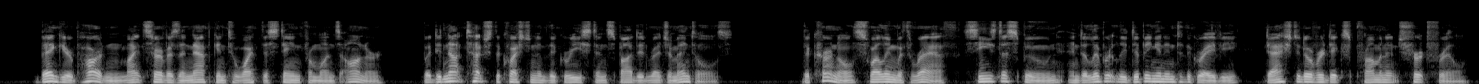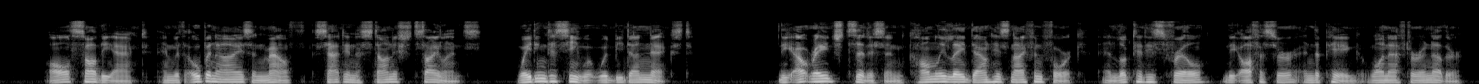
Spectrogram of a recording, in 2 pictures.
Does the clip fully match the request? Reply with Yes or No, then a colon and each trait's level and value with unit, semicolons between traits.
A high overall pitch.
No: low, 105 Hz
